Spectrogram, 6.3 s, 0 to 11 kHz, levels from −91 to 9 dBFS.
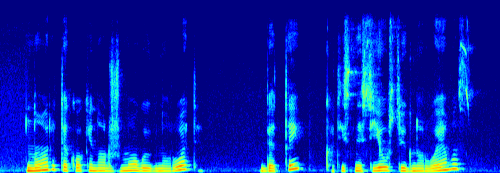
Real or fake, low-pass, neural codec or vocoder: real; 9.9 kHz; none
